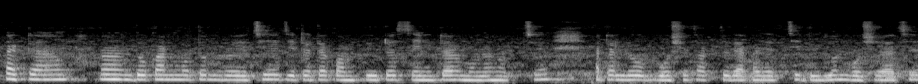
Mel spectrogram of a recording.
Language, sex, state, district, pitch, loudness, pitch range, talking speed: Bengali, female, Odisha, Khordha, 210 Hz, -15 LUFS, 200-225 Hz, 125 wpm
